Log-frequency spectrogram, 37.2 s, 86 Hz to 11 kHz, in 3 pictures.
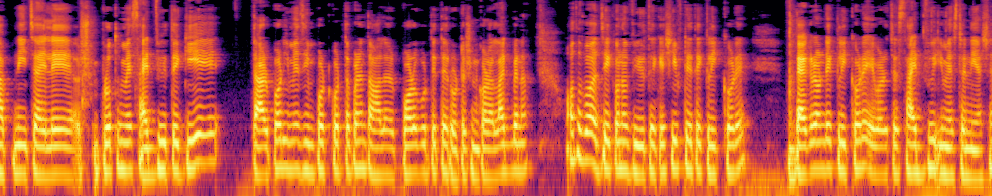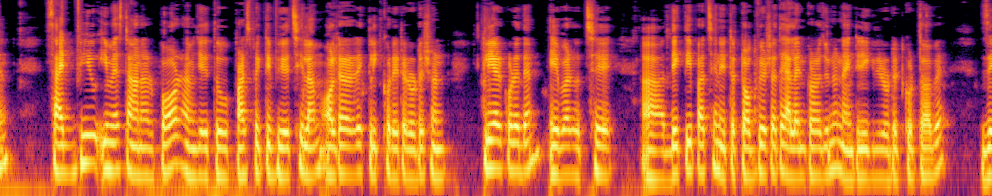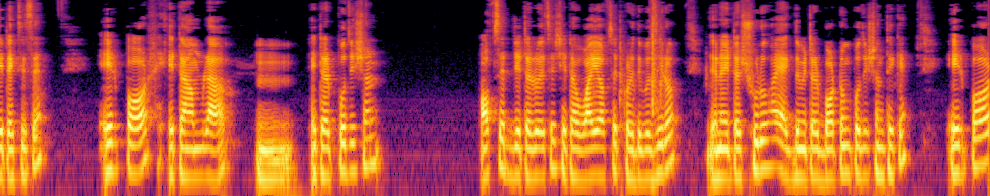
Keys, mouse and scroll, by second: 0.0-1.2 middle drag, 1.2 KP_3, 6.7-7.8 middle drag, 7.8-10.4 scroll up 1, 10.4-11.4 scroll up 1, 11.4-12.0 scroll up 1, 12.0-12.8 scroll up 1, 12.8-14.6 middle drag, 14.6-34.3 drag, 34.3-35.8 scroll up 2, 35.8-36.2 scroll down 2.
